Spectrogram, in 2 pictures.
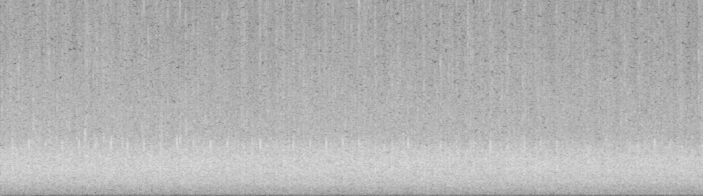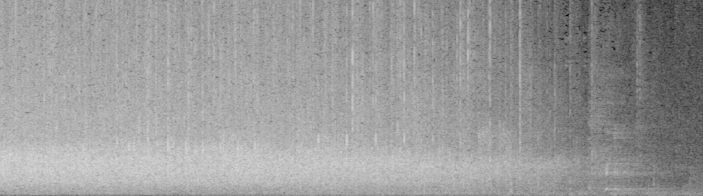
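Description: A large audience applauds in a big echoing hall, then the applause fades away.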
